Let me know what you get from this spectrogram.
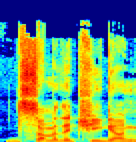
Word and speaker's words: Qigong: And oh, like so that's how you pronounce it. Qigong.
